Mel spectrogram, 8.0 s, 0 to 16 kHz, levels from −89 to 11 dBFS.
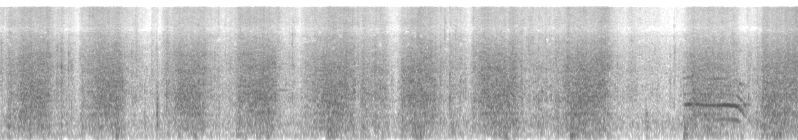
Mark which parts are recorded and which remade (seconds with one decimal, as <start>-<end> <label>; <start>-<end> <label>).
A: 0.0-8.0 remade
